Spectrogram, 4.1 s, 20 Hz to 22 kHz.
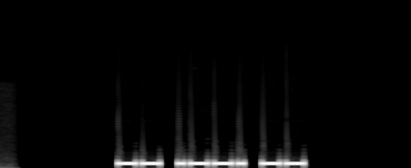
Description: Morse code, heard as a keyed tone, about 20 wpm, 700 Hz. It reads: MPM
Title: USA Call Sign Postfixes - 3 Letters 20wpm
